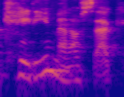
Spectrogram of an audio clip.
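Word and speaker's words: Katy Menousek: did i oh so my name is dr katie menosec and it's spelled well k-a-t-y uh last name is m-e-n-o-u-s-e-k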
